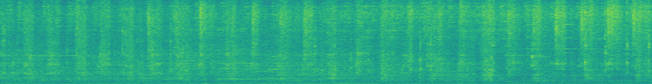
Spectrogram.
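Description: Background music: a steady low drone with light percussion ticking over it.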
